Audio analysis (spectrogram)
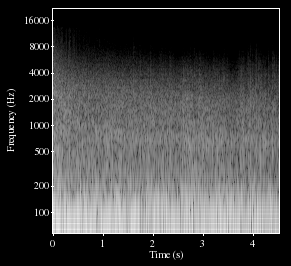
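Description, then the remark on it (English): A rocket's engines roar to life in a loud, continuous rumble, heavy in the low end with a rough crackling texture, holding steady throughout with no voices. “After a wait she could not measure, the rocket's engines roared to life.”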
